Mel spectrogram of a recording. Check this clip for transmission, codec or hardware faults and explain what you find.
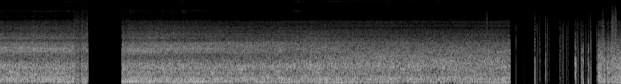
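There's a hardware fault here: intermittent contact, twice. Around 0.74 to 1.36 s the sound drops for roughly 0.34 s, then again from 4.86 to 6.18 s for about 0.88 s. A loose plug or cable opening briefly does this: crackle at each break, faint hiss while it's open.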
